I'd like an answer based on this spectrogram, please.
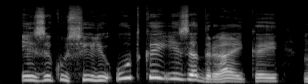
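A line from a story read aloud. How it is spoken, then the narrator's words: Singsong chiming in. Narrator (Russian): нараспев подхватила миссис Уайзман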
